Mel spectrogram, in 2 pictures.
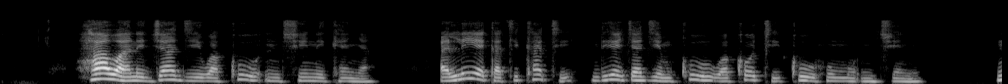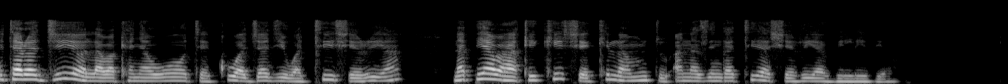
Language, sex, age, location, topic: Swahili, female, 36-49, Kisumu, government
